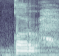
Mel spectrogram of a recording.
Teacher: Ha ini letaknya di tengah-tengah tenggorokan. Qarh. Dua-duanya tetap dibaca.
